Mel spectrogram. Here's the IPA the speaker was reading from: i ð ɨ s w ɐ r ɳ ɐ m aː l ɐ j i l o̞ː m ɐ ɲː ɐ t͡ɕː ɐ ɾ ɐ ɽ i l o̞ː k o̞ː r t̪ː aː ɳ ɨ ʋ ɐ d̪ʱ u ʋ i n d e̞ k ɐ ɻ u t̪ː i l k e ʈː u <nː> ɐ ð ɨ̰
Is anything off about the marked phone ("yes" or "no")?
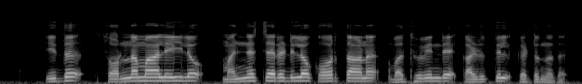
no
